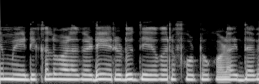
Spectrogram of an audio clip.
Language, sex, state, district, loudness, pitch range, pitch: Kannada, female, Karnataka, Bidar, -12 LUFS, 225-230 Hz, 225 Hz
